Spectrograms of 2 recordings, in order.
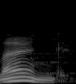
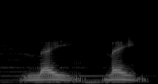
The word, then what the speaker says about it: Lang: Oh, Aaron Lang. but actually, apparently you don't pronounce his name Lang. You pronounce it Lane.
